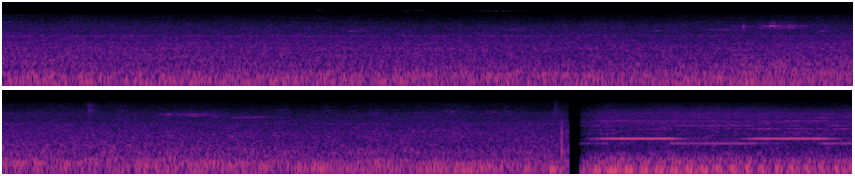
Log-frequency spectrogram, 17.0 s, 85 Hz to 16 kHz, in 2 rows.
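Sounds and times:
locomotive rumbling: 13.7 - 17.0.

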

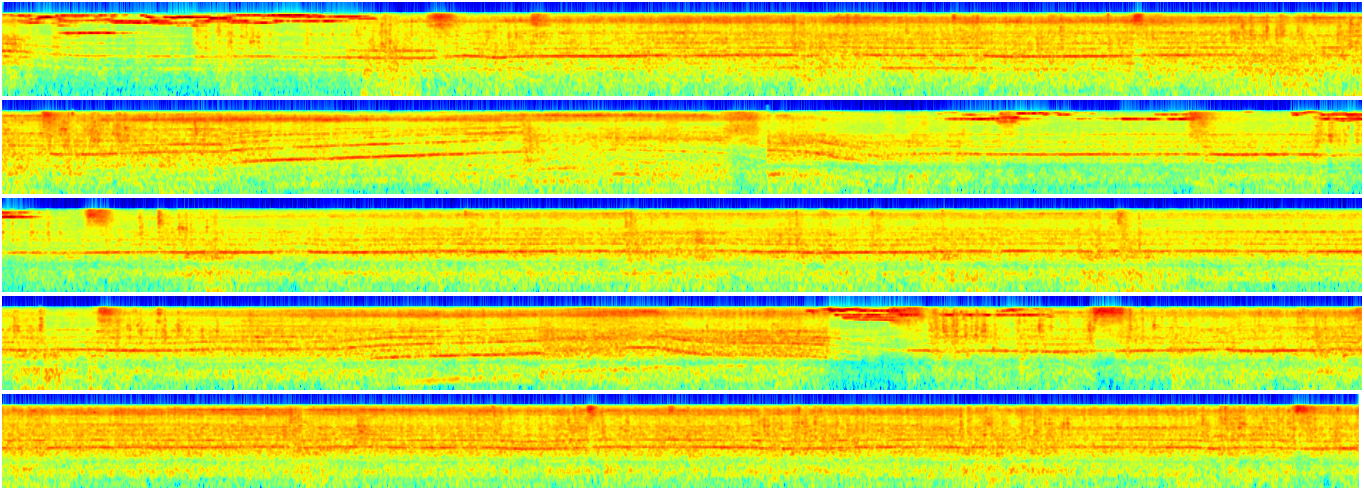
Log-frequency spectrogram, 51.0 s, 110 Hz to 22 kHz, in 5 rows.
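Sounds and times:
garbage truck whining: 0.0 - 50.9
truck engine revving: 1.5 - 20.4, 21.0 - 50.9
air brake hisses: 15.6 - 16.0.

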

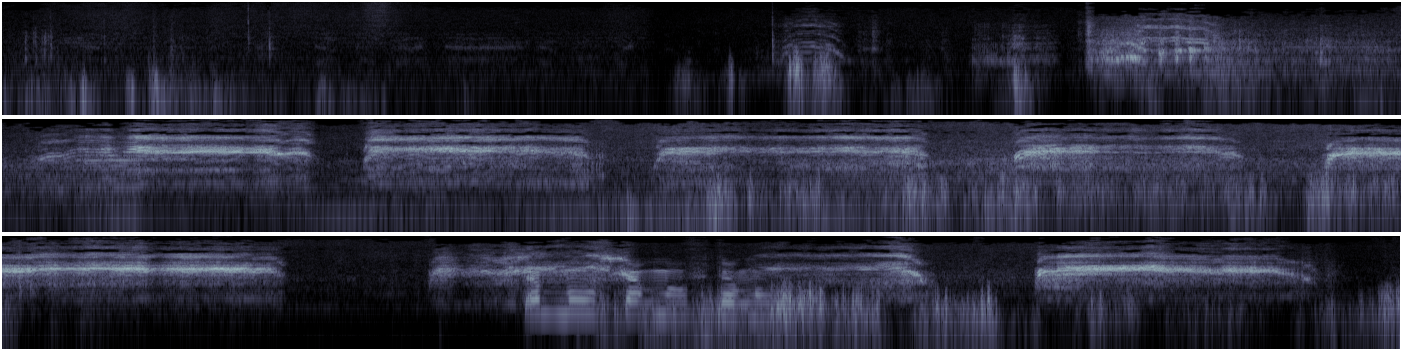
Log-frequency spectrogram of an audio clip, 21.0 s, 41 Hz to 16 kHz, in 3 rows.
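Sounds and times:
warthog squealing: 5.0 - 6.3, 7.0 - 15.4, 16.1 - 20.7.

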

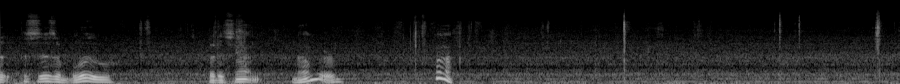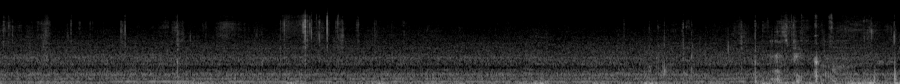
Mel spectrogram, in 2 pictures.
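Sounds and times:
steady low hum: 0.0 - 18.0
plastic card sleeves clicking and rustling: 11.8 - 12.8.

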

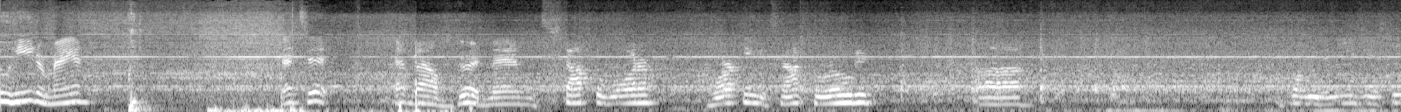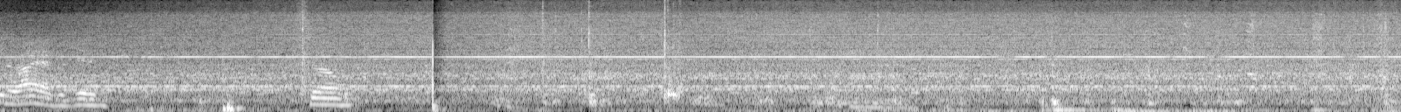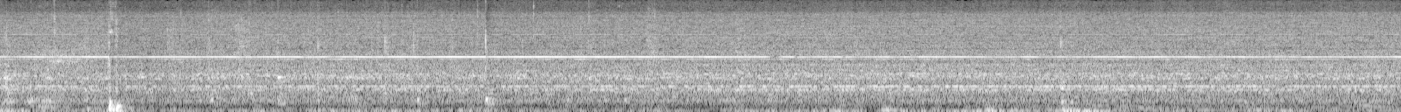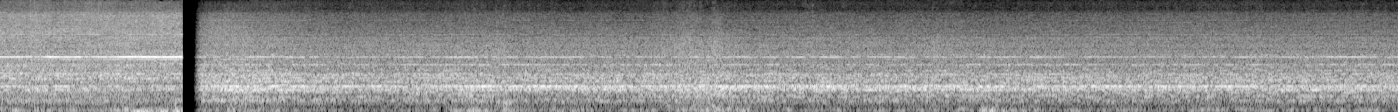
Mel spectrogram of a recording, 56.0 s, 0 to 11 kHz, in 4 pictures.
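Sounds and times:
small motor whining: 18.0 - 36.2.

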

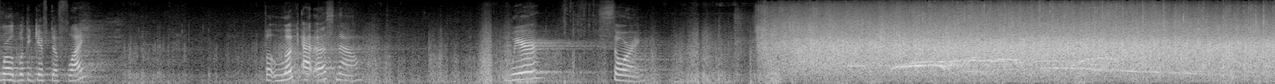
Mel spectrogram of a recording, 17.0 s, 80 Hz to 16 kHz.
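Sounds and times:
audience applauding: 10.1 - 17.0.

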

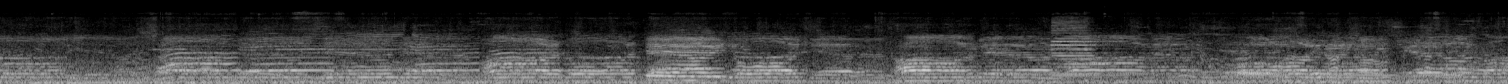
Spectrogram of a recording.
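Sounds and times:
group chanting prayer: 0.0 - 15.0.

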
